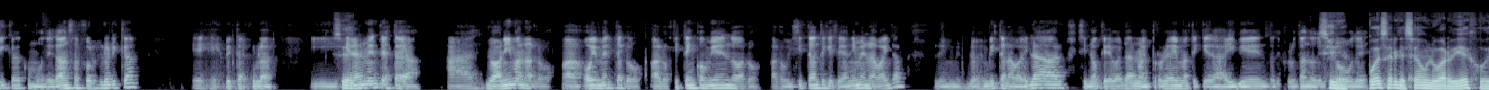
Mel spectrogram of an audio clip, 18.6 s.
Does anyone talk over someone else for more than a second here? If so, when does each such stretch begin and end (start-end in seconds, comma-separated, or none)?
16.4-17.9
